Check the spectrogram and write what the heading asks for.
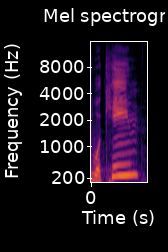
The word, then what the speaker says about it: Joaquim: guy anyway I think his name is joaquim that is how you pronounce his name Valente she wanted to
